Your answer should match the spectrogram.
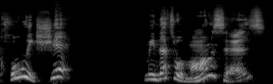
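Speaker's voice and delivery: put-on a child blurting the grown-up word; mock little girl, proudly innocent; imitating his daughter. Daughter quoted in a story.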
